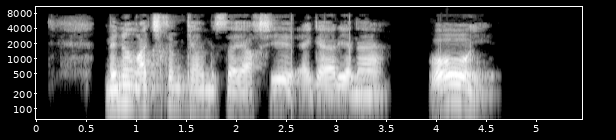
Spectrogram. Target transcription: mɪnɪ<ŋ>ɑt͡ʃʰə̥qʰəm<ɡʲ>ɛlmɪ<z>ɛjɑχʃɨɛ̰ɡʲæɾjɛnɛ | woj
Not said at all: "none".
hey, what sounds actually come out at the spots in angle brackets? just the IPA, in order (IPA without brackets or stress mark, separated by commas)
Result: ŋ, kʲ, s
